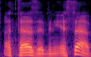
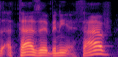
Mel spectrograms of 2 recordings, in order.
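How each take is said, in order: First: It is said as a falling statement. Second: It is said as a rising question.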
